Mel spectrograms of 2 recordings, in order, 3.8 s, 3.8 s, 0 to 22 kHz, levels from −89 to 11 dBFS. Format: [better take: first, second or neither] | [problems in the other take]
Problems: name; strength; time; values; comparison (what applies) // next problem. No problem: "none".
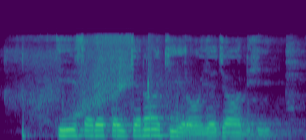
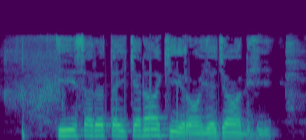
second | background sound (Whoosh, swoosh, swish); 14 dB below the speech // room echo; dies away in 1.3 s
